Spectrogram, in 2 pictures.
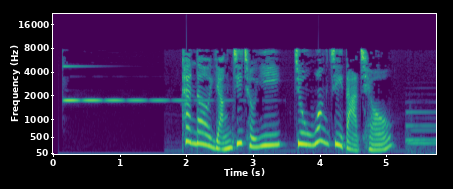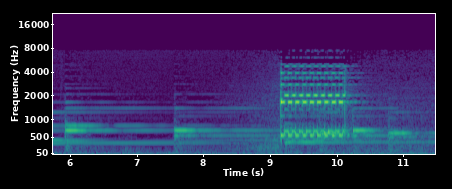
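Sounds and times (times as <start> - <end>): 
speech: 2.0 - 5.2
telephone ringing with an electronic melody: 9.2 - 10.5.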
